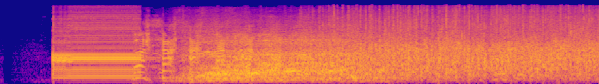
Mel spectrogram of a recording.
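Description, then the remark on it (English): A loud, harsh electronic game-show buzzer blares for under a second as a panel-game player buzzes in for hesitation on the subject chaise longue, followed at once by a burst of audience applause and laughter that carries on steadily to the end. “I buzzed for hesitation, but I had fun while I was doing it.”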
